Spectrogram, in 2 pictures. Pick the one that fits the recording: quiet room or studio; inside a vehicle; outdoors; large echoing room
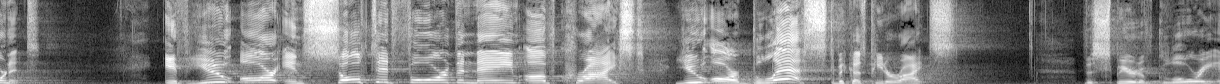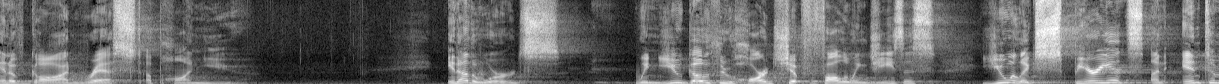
large echoing room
